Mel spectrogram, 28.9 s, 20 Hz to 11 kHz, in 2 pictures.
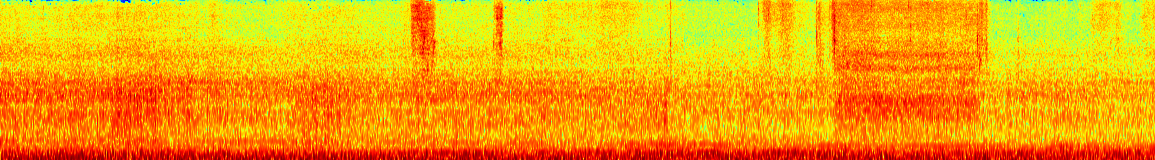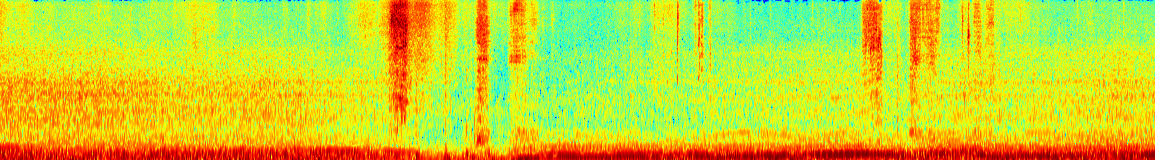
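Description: Mitsubishi Lancer's 1.6-litre 4G18 four-cylinder engine running over a steady road rumble. Its note falls slowly as the car slows, and a few clicks come about two-thirds through. The revs then climb and drop back several times as the car pulls away through the gears of its five-speed manual.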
